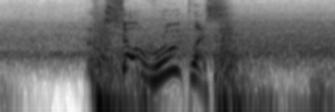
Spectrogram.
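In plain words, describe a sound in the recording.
A wrestler slams an opponent onto the mat with a heavy thud.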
